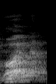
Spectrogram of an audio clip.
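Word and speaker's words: one: ही is dash वन eyed man. Okay, तो ये जो ओ है ना वो इंग्लिश का स्वर है, लेकिन इसको हम वन बोलेंगे।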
